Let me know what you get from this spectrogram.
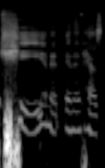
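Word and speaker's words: Chi: right that's followed by key it's like a key that opens a door key and uh in the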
